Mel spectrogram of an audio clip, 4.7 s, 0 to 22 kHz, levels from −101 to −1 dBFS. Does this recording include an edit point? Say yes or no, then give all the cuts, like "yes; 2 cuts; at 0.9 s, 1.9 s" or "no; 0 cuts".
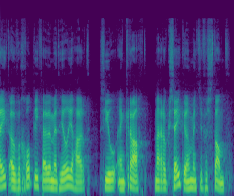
yes; 1 cut; at 3.0 s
